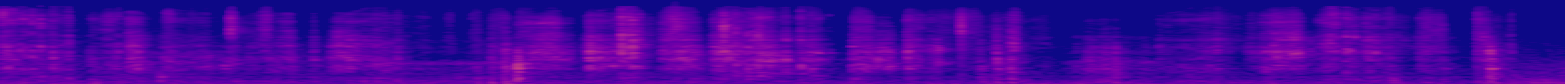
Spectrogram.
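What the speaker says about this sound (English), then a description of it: "we'll start by cutting off the corners" Scissors snip and rustle through paper being cut into a pop-up spiral. Quiet, close, irregular cuts and paper scrapes repeat throughout, with no talk.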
